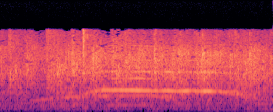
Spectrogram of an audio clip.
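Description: Audience applause at a church for one of its youth and teen pastors, a steady wash of many hands clapping at once for about two seconds, fairly quiet, with a faint high tone running through the middle of it.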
